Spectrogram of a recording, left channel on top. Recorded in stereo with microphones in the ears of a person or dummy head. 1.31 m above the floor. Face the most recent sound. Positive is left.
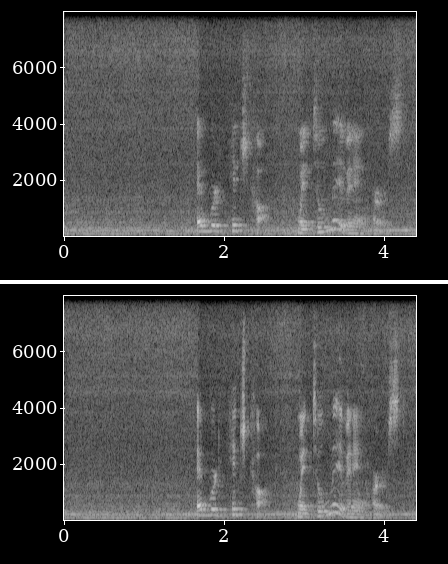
turn(degrees=-35)  # may be behind; listen again after turning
